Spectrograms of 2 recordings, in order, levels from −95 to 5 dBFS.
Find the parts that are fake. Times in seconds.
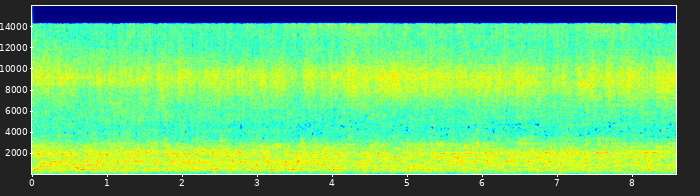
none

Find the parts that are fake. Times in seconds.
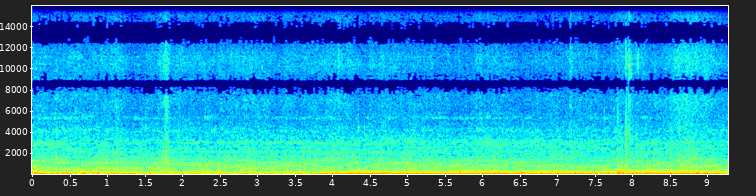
none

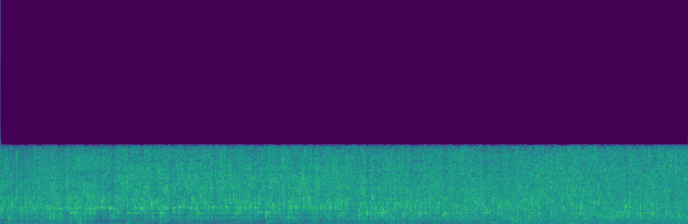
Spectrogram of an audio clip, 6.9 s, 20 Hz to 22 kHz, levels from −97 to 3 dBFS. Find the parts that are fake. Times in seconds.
0.4-1.2 (codec, SNAC)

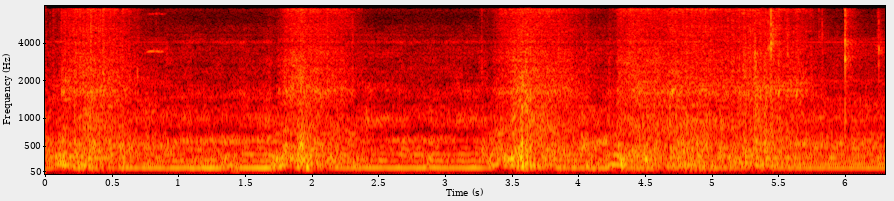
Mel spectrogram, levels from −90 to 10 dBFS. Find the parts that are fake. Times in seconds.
0.9-4.7 (codec, SNAC)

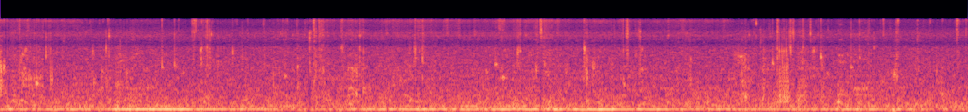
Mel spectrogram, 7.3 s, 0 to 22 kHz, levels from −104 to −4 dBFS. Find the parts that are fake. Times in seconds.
0.0-0.6 (vocoder, WaveNeXt); 2.4-5.5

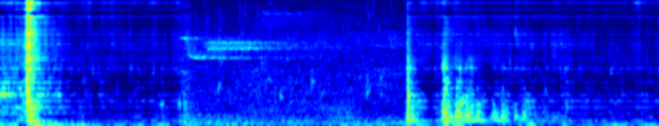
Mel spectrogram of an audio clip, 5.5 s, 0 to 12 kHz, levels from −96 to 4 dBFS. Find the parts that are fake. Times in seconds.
0.0-1.5 (vocoder, BigVGAN v2); 3.4-5.5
